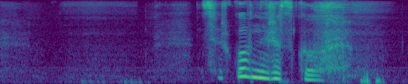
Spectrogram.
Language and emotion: Russian, sad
